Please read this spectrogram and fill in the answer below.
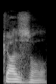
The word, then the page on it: guzzle: American English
